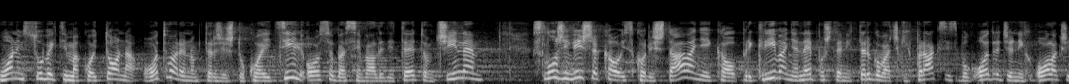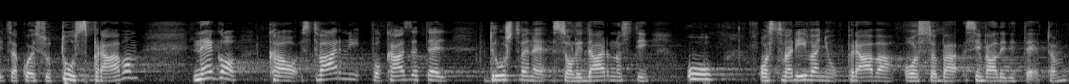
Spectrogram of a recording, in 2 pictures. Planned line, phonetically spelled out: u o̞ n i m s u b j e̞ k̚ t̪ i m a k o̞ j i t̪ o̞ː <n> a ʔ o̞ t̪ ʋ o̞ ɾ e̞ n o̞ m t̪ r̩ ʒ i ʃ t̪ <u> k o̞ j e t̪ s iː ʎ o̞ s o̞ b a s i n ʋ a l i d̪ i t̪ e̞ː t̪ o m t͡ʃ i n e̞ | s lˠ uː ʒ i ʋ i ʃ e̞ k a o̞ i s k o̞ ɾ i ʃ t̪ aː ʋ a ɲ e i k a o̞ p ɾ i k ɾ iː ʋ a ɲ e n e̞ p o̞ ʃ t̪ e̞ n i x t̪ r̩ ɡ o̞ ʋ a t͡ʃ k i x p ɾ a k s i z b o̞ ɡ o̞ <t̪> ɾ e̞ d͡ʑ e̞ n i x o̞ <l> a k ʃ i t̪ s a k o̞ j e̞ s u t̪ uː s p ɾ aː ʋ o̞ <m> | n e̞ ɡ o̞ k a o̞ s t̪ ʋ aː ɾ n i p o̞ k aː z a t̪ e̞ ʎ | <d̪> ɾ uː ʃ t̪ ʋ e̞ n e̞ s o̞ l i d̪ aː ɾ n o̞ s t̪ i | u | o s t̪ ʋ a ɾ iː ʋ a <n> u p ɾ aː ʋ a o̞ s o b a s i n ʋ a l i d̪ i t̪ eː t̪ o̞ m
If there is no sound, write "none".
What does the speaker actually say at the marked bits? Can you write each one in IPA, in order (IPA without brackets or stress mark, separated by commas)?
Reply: n, u, d̪, l, m, d̪, ɲ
